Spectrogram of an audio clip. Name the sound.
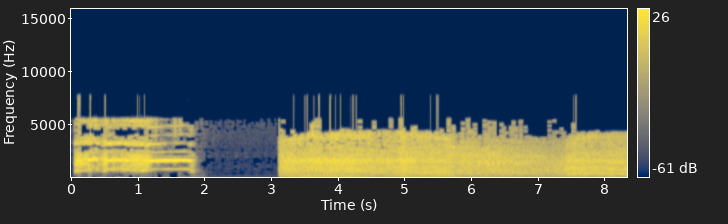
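rooster crowing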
